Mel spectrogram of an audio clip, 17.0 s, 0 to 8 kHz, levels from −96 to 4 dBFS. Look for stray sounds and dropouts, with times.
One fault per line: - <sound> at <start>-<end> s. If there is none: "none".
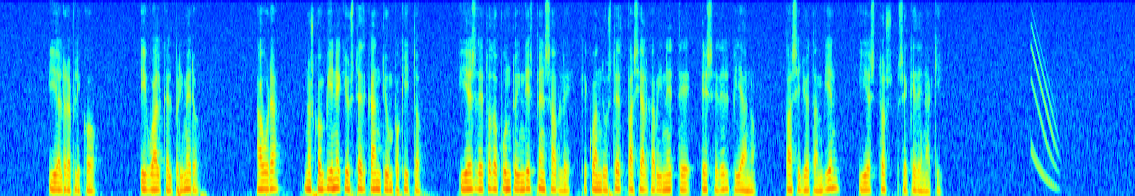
- chirp at 15.5-15.9 s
